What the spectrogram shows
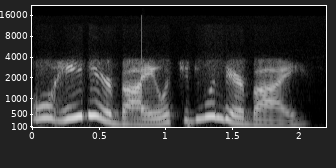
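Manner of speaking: lively Newfoundland accent. Answering a live chat request to do an accent: Newfie accent. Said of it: "Newfie accent".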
